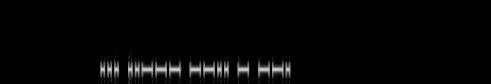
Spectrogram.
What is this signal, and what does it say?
Morse code, heard as a keyed tone, about 36 wpm, 700 Hz. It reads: S2ZTG
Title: Code Groups - 5 Letter:Numbers - 35wpm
